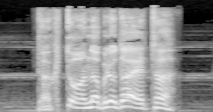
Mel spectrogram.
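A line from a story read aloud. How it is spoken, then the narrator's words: Nearly screamed. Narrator (Russian): Едва не заорала Паула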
